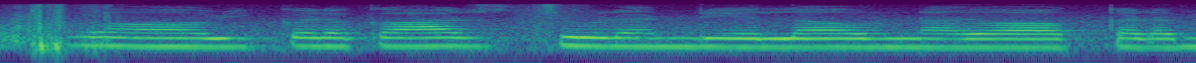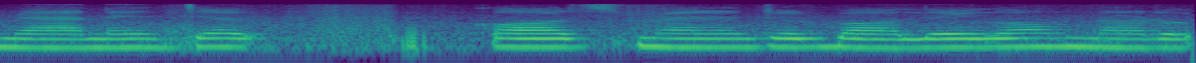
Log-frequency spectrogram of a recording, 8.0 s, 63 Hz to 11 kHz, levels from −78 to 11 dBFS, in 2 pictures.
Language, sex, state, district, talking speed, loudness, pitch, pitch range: Telugu, female, Andhra Pradesh, Chittoor, 70 wpm, -14 LUFS, 235 Hz, 230-245 Hz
